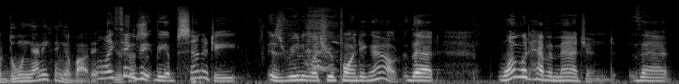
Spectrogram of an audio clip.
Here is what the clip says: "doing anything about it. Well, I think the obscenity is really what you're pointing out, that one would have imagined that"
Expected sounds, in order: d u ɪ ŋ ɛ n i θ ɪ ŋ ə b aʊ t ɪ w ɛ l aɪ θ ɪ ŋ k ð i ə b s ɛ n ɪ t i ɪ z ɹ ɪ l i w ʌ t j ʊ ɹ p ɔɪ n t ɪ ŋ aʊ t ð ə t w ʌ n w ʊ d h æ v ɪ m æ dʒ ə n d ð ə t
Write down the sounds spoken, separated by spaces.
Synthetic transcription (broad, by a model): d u ɪ ŋ ɛ n i θ ɪ ŋ ə b aʊ t ɪ w ɛ l aɪ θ ɪ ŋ k ð i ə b s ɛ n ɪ t i ɪ z ɹ ɪ l i w ʌ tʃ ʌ ɹ p ɔɪ n t ɪ ŋ aʊ t ð ə t w ʌ n w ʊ d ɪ v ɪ m æ dʒ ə n ð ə t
